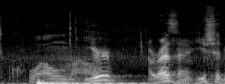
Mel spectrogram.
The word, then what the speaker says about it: Cuomo: me how it's pronounced I found out I've been saying it wrong it's Kuo you're a resident you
